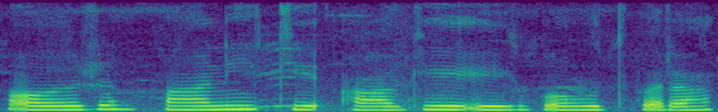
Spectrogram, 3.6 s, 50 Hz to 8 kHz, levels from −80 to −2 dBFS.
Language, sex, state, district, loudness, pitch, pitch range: Hindi, female, Bihar, Katihar, -15 LUFS, 250 Hz, 240-255 Hz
